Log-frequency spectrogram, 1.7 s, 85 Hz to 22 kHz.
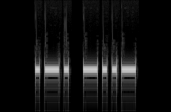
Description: Morse code, heard as a keyed tone, about 25 wpm, 700 Hz. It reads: RX
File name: Top 90 QSO Elements - 8x Character Spacing - 25wpm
